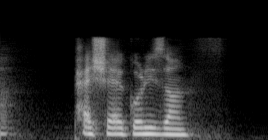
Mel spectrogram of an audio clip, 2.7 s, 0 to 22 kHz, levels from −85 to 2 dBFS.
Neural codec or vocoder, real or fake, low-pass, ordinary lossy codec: codec, 16 kHz, about 1 kbps, DyCAST, with the encoder's durations; fake; 7.2 kHz; AAC, 64 kbps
